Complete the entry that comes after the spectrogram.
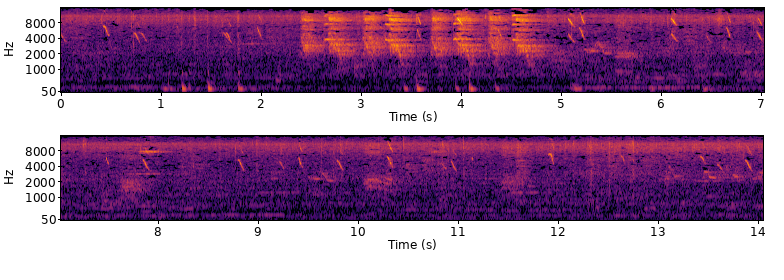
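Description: Small birds chirping, with short high chirps throughout. About two and a half seconds in there is a rapid, loud chattering burst that lasts a couple of seconds, and a few low thumps come in the first half.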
